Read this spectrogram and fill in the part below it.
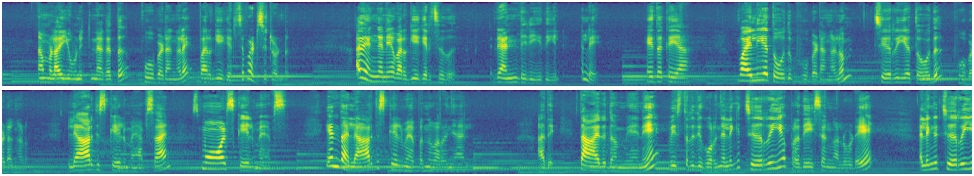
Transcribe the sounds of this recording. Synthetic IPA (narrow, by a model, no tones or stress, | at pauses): nɐmːɐɭaːjuːɳitːinɐɣɐt̪ːɨb̥ʱuːbɐɽɐŋːɐɭe̞ʋɐrɡiːɣɐɾit͡ɕːɨpɐʈʰit͡ɕːiʈːuɳɖɨ | ɐðe̞ŋːɐneʋɐrɡiːɣɐɾit͡ɕːɐðɨ̰ | ɾe̞ɳɖɨɾiːðijil | ɐlːe̞̰ː | eːðo̞kːejaːʋɐlijɐt̪o̞ːðɨbʱuːbɐɽɐŋːɐɭumt͡ɕerijɐt̪o̞ːðɨbʱuːbɐɽɐŋːɐ̰ɭṵm | laːrd͡ʑɨskeːɭmaːpsaːn | smo̞ːlskeːlmḛːps | e̞nd̪aːlaːrd͡ʑɨskeːlmeːpːe̞nːɨpɐrɐɲːaːl | ɐ̰ðet̪aːɾɐðɐmːjeːneʋist̪rɨðikurɐɲːɐlːe̞ŋɡilt͡ɕe̞rijɐprɐd̪e̞ːɕɐŋːɐɭuɽe̞ | ɐlːe̞ŋɡilt͡ɕe̞rijɐ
